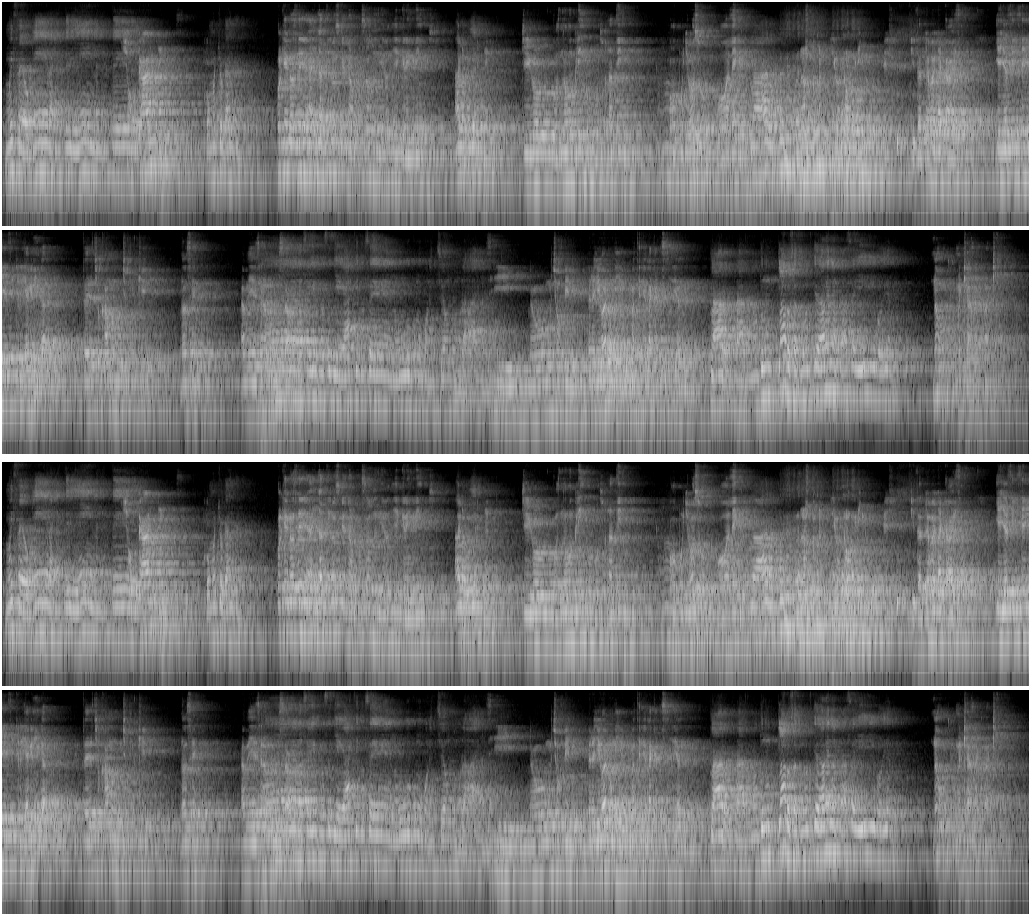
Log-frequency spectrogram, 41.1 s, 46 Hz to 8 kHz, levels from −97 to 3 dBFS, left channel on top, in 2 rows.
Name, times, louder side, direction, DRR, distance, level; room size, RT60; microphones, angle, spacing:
voice 1, 0.1-2.9 4.1-4.8 9.1-9.7 13.1-13.5 14.9-17.1 17.9-18.3 25.7-30.6 34.7-38.5, right 1 dB, ahead, -3 dB, 1.4 m, -27 dB
voice 2, 2.4-3.2 5.5-8.5 9.1-9.7 10.4-12.5 13.3-14.9 15.8-16.1 16.6-17.4 17.6-17.9 18.2-19.2 19.9-21.4 22.0-23.5 24.1-24.5 25.3-26.4 30.4-34.3 39.2-40.5, right 1 dB, 15° left, -1 dB, 5.7 m, -27 dB
27.0 x 17.0 x 9.1 m, 2.8 s
head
